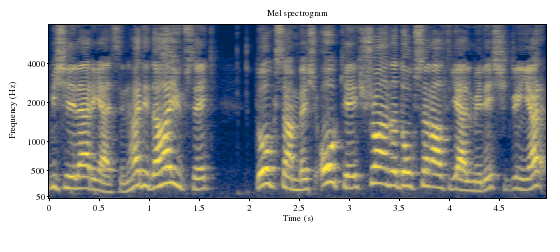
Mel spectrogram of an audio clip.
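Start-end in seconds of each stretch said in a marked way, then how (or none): none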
